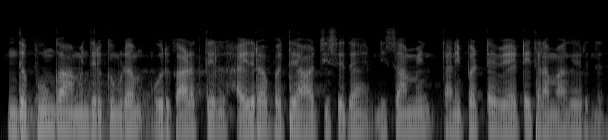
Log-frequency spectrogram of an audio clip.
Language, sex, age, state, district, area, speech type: Tamil, male, 30-45, Tamil Nadu, Ariyalur, rural, read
